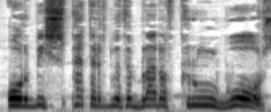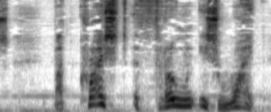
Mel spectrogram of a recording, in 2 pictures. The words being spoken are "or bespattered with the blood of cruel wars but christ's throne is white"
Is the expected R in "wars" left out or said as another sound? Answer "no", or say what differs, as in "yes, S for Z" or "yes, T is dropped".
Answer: no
